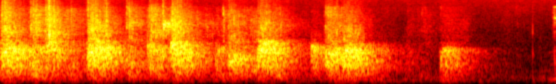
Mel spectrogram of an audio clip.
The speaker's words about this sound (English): Oh, clap for Jesus. Amen.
